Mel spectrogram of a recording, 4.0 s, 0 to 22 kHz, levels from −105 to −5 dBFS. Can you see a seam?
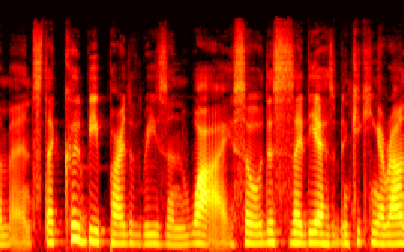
yes; 1 cut; at 1.4 s

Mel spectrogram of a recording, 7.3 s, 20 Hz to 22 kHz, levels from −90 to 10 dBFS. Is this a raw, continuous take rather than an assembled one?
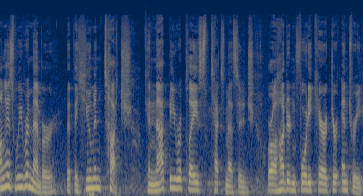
no; 3 cuts; at 1.2 s, 2.8 s, 4.2 s

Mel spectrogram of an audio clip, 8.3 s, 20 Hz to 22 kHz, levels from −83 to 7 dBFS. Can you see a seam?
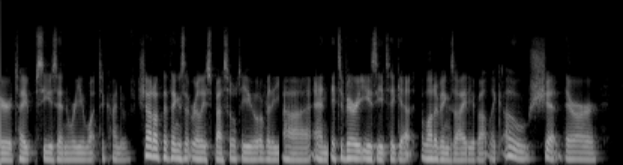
yes; 2 cuts; at 3.7 s, 4.4 s

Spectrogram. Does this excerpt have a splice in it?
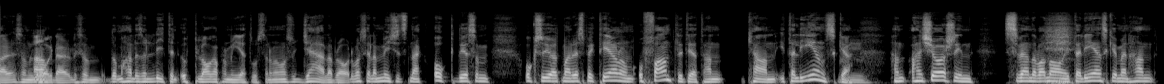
no; 0 cuts

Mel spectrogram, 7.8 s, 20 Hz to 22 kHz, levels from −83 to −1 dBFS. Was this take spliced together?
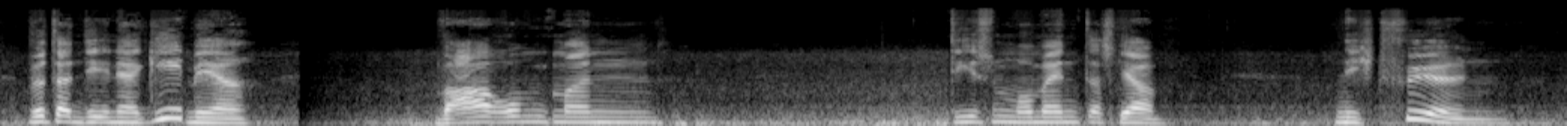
yes; 4 cuts; at 0.9 s, 2.8 s, 4.7 s, 5.6 s

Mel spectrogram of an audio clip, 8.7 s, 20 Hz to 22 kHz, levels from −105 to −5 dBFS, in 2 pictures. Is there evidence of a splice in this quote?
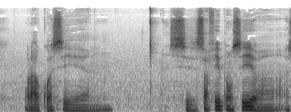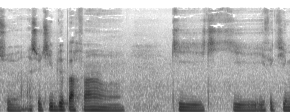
no; 0 cuts

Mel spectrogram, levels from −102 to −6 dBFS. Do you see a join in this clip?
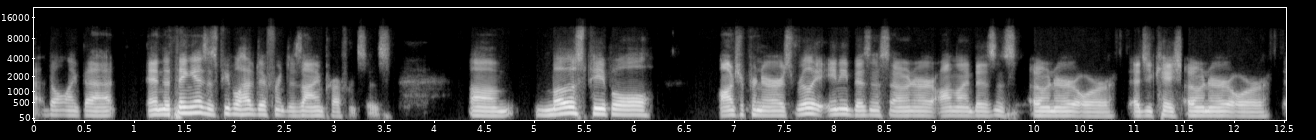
yes; 1 cut; at 11.5 s

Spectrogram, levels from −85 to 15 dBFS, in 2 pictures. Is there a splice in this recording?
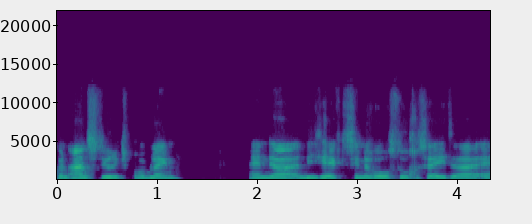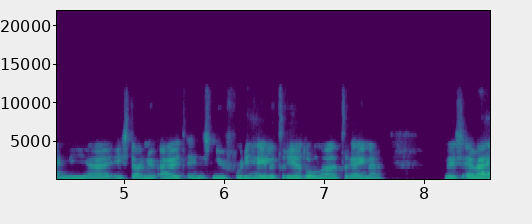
no; 0 cuts

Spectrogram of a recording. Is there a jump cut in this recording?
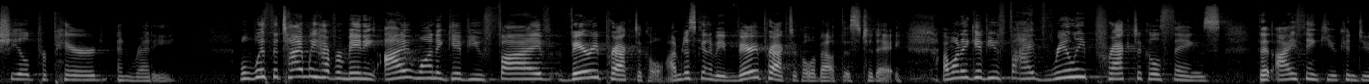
no; 0 cuts

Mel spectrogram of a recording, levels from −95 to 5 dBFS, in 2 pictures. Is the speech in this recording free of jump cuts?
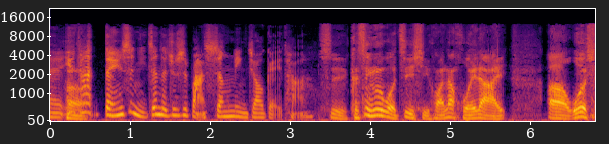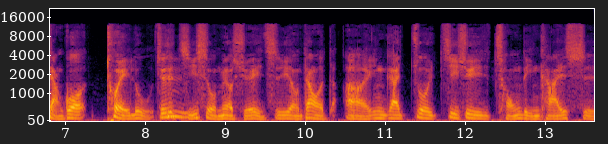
yes; 0 cuts

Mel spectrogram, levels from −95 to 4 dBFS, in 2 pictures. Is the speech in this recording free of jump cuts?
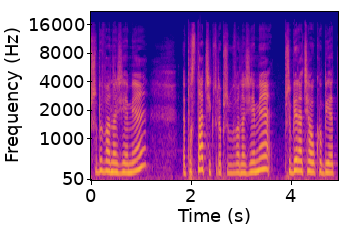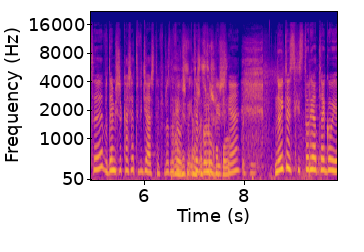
yes; 0 cuts

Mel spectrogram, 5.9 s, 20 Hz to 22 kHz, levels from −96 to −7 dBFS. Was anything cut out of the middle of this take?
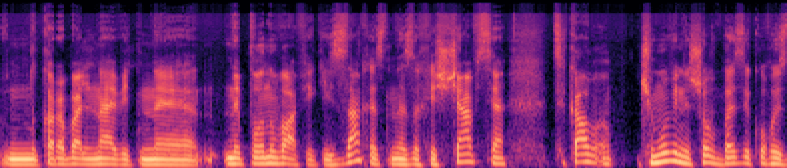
yes; 1 cut; at 4.7 s

